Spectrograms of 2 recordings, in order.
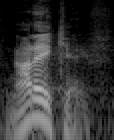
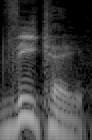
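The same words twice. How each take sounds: First: "a" said as a full AY, set apart; stress on A. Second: "the" drawn out as THEE, then falling; stress on THE. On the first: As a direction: lean on "a" to reject it. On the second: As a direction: punch "the" as the one and only. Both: Shown as a demonstration. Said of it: "The Hebrew there is not a cave".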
